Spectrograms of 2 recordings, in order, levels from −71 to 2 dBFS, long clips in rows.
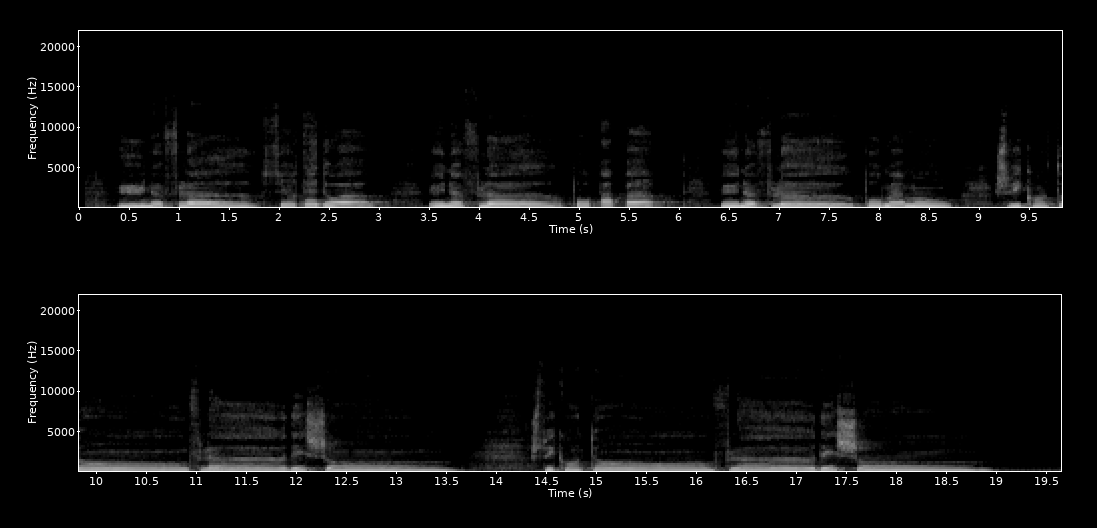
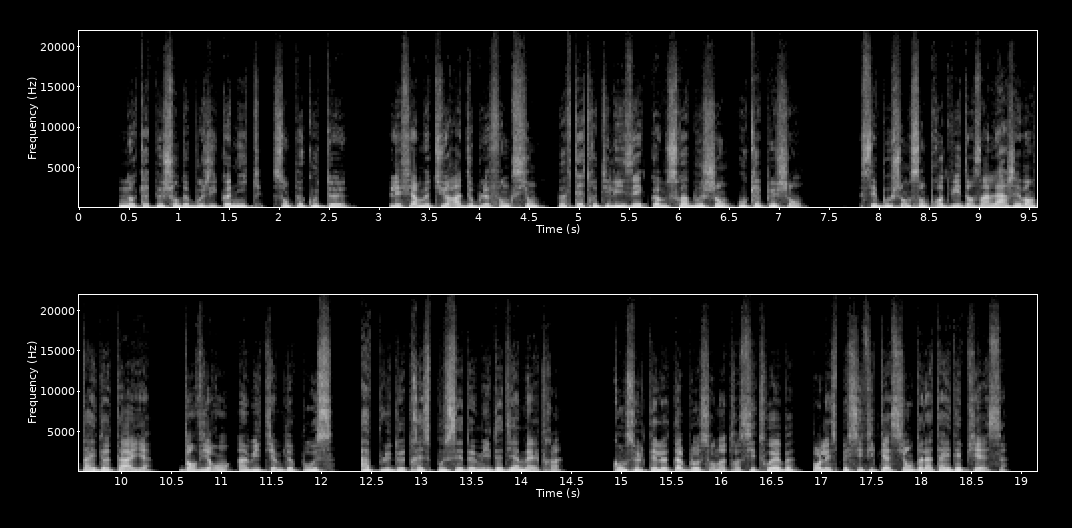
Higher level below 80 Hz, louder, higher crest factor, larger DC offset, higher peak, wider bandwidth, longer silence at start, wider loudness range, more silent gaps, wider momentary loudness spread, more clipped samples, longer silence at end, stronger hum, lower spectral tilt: second, under -90 dBFS vs -34 dBFS; second, -27 LUFS vs -17 LUFS; about the same, 16 dB vs 16 dB; second, under 0.1% vs 0.2%; second, -10 dBFS vs 0 dBFS; second, 13 kHz vs over 20 kHz; second, 0.15 s vs 0.4 s; first, 5 LU vs 1 LU; second, none vs 2.88-3.09 s, 7.29-7.63 s, 10.46-10.57 s, 12.27-12.38 s, 14.55-14.84 s; first, 10 LU vs 6 LU; neither; first, 0.7 s vs 0.3 s; neither; about the same, -5.5 dB/octave vs -5.5 dB/octave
